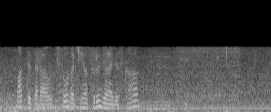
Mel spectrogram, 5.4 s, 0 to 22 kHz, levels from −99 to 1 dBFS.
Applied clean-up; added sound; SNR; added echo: none; Rain; 12 dB; none.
